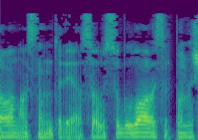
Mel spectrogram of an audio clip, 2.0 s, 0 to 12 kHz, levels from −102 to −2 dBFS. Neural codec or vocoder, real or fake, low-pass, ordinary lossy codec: codec, 32 kHz, 1.9 kbps, SNAC; fake; 10.8 kHz; MP3, 32 kbps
